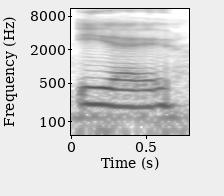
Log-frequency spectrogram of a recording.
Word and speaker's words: Eyit: doing saying they're wrong um my name is ea that's how you say it okay there you go now you know how you pronounce the name because they might have seen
